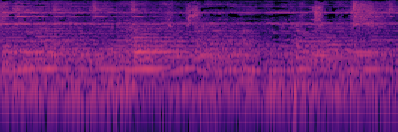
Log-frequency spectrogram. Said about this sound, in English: The bells of Christmas rang in Bethlehem, as we hear in this report from Linda Gradstein.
